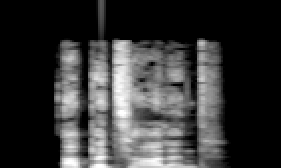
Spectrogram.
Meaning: present participle of abbezahlen
- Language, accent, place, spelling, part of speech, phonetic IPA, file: German, Germany, Berlin, abbezahlend, verb, [ˈapbəˌt͡saːlənt], De-abbezahlend.ogg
